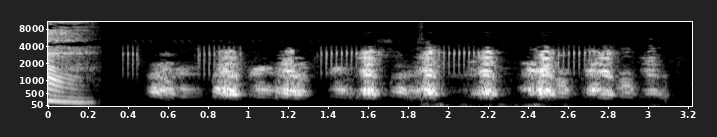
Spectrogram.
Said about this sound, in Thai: เสียงนี้เป็นเสียงของแขกรับเชิญของเราก็คือสัตว์ตัวเล็กๆ ที่มีนามว่ากบกบน้อยตัวนี้ไม่ธรรมดานะคะน้องๆ เพราะว่าเขาเป็นกบที่อาศัยอยู่ในป่าอเมซอนค่ะ ที่ป่าแห่งนี้เรียกกบชนิดนี้ว่า กบลูกศรพิษ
